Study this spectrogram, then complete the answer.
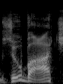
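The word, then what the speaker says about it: Zubac: think they're going to want to give up Zubot. So, they're going to want to give up guys like Dunn and Powell and Bdanovic if they're not giving up Zubot.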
